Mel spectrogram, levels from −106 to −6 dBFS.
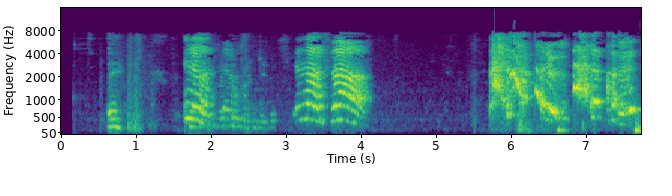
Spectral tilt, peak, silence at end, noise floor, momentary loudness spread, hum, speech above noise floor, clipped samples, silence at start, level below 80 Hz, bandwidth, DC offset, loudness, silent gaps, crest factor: -3 dB/octave; 0 dBFS; 0 s; -74 dBFS; 19 LU; none; 56 dB; under 0.1%; 0.6 s; -54 dBFS; 8 kHz; under 0.1%; -14 LUFS; none; 18 dB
